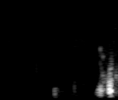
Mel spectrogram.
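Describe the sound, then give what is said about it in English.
A quiet sip of coffee: a few soft, wet slurping blips, then a louder gulping swallow at the end, with no talking. “Coffee sip.”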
